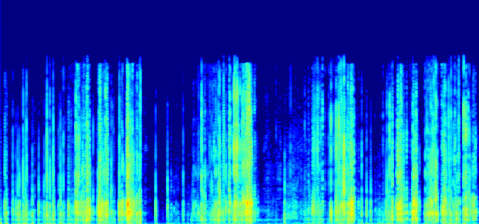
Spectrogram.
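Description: Long nails scratch fast across a hollow, dark glitter-coated fabric zipper pouch. Rapid bursts of rough, bright, crinkly scraping with almost no low end stop and start in short, uneven pauses.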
